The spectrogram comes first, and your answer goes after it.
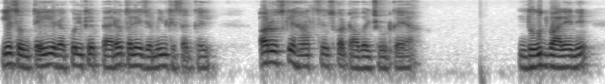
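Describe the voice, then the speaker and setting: A male storyteller reads a story aloud at an even, measured pace. His voice is gravelly with a lot of fry, and sits dark and mellow. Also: mid-range voice. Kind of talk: storybook narration.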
